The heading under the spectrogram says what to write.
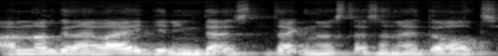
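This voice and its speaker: A woman speaks with a French accent at a medium pitch. Her tone is dark and mellow. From France. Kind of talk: interview.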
